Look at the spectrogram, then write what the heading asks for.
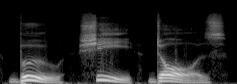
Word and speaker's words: bushido: without understanding feudalism and bushido now one, the moral ideas of present Japan are a sealed volume. Footnote one pronounced bu she doors.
